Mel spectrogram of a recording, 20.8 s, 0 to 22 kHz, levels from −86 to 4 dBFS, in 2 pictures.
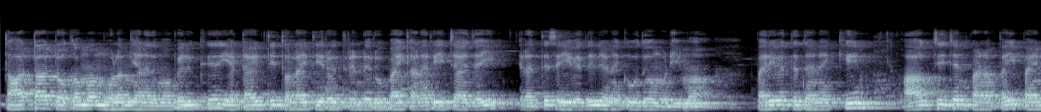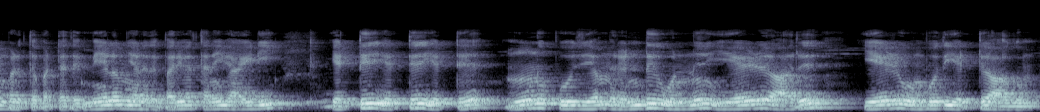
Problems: background sounds at intervals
